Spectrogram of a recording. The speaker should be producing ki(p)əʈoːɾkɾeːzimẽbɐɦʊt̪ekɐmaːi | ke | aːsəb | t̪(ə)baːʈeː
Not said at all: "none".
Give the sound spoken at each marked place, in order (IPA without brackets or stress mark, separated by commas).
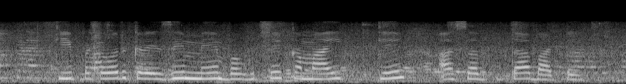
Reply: p, a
